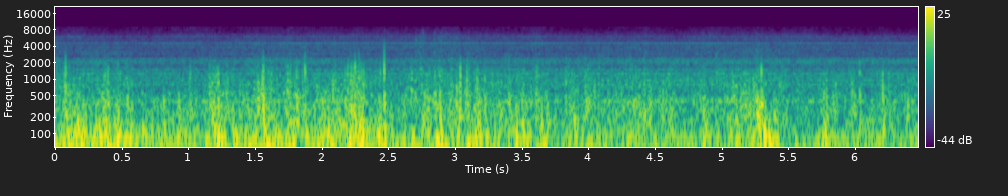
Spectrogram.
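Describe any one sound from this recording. A diesel locomotive rumbles slowly along the tracks nearby.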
